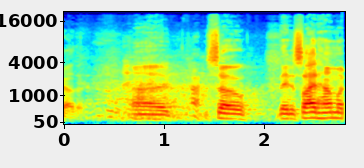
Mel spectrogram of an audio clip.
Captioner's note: audience laughs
